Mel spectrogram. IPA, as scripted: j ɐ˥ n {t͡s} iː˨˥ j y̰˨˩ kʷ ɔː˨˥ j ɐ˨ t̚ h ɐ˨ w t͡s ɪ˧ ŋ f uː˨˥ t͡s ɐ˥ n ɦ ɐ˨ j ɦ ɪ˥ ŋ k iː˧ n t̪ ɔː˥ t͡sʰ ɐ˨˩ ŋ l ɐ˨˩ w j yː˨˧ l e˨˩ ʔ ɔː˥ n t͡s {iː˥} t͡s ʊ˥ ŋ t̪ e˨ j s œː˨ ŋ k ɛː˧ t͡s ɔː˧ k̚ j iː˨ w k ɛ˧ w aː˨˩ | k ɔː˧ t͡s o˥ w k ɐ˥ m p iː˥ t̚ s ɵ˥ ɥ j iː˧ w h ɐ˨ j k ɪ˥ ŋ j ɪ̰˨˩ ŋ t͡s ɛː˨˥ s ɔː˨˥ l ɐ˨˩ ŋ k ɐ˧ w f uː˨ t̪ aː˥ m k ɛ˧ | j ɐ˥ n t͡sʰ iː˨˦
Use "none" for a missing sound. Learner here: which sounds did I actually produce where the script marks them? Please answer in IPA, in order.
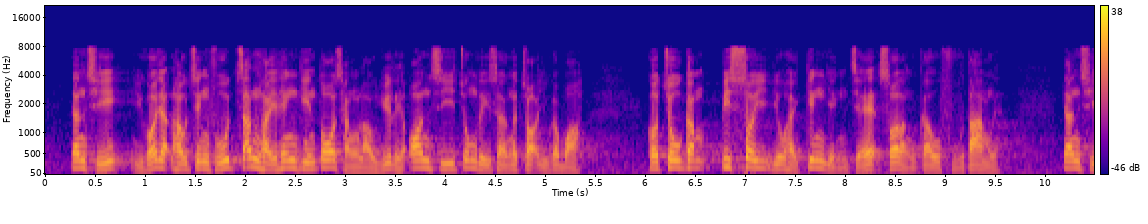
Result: t͡sʰ, iː˧

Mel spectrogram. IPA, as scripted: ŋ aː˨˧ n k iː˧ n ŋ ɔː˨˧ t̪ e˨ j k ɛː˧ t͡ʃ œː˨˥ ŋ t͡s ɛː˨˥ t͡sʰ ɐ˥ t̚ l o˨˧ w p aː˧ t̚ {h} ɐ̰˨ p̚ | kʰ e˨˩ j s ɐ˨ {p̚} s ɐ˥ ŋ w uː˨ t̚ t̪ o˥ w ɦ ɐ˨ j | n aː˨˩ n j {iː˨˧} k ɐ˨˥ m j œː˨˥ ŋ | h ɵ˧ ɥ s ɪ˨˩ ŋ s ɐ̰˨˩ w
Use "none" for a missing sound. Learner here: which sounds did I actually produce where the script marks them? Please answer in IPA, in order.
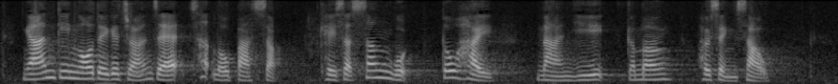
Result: s, t̚, iː˨˧

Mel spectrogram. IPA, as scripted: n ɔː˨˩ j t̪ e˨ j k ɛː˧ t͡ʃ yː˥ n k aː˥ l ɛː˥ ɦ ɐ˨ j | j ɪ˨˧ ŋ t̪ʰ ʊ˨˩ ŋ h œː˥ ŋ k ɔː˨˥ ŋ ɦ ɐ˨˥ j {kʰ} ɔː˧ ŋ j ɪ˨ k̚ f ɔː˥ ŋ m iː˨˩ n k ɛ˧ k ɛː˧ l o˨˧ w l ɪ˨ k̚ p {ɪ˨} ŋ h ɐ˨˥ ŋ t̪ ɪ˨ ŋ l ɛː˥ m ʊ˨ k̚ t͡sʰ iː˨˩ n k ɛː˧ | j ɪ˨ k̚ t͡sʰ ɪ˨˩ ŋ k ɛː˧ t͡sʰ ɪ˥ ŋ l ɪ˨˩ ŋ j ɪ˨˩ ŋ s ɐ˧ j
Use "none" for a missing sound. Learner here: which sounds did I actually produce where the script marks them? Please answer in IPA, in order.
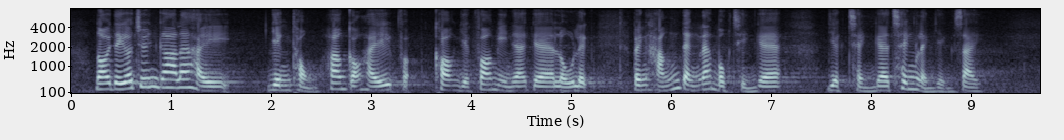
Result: kʰ, ɪ˨

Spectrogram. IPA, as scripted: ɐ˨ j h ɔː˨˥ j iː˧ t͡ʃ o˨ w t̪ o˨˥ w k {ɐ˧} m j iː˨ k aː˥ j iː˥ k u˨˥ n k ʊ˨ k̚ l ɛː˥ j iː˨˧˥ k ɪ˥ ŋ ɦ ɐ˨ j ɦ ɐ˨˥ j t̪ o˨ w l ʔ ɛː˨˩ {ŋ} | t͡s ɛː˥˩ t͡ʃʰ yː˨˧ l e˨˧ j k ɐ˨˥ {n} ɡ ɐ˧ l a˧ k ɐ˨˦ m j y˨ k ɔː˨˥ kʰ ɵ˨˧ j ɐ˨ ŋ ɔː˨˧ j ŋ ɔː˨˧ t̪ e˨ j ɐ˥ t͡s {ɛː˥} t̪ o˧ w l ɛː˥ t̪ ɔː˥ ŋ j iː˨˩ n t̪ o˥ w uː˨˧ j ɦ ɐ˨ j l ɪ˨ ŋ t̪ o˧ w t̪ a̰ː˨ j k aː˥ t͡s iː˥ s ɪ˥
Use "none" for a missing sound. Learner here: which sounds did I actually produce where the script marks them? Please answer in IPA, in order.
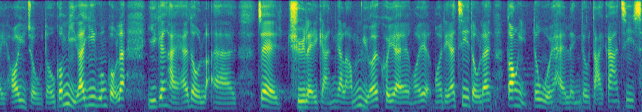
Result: ɐ˨˥, none, n, iː˥

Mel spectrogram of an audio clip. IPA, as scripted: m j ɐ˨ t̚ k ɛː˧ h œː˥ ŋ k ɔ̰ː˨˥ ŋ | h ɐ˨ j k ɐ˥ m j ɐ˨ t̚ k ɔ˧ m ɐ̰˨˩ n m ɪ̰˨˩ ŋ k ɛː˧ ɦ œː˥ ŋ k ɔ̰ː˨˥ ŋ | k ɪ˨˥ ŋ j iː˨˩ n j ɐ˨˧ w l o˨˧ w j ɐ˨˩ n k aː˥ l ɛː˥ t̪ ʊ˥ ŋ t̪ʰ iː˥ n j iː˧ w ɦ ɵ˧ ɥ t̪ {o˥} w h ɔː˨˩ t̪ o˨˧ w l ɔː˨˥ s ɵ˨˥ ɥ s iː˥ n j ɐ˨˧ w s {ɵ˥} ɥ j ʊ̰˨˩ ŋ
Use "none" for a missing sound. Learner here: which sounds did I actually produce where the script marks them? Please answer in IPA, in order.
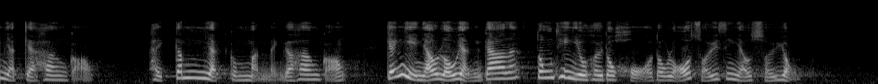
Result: o˧, ɵ˨˥

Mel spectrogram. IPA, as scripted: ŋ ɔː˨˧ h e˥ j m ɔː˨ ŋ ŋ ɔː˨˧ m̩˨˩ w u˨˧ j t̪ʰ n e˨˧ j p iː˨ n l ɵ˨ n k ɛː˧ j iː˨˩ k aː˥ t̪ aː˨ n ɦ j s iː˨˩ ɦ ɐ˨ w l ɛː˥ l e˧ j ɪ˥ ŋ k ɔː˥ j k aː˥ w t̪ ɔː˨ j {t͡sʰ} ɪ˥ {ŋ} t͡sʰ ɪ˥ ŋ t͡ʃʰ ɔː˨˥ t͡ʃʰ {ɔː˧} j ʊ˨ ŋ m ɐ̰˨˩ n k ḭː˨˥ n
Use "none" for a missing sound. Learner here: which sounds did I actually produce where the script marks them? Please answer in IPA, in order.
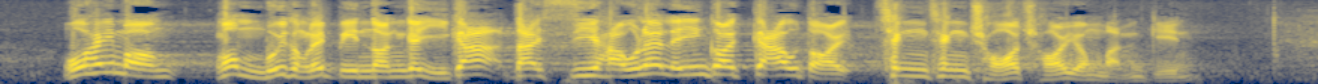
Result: t͡sʰ, ŋ, ɔː˨˥

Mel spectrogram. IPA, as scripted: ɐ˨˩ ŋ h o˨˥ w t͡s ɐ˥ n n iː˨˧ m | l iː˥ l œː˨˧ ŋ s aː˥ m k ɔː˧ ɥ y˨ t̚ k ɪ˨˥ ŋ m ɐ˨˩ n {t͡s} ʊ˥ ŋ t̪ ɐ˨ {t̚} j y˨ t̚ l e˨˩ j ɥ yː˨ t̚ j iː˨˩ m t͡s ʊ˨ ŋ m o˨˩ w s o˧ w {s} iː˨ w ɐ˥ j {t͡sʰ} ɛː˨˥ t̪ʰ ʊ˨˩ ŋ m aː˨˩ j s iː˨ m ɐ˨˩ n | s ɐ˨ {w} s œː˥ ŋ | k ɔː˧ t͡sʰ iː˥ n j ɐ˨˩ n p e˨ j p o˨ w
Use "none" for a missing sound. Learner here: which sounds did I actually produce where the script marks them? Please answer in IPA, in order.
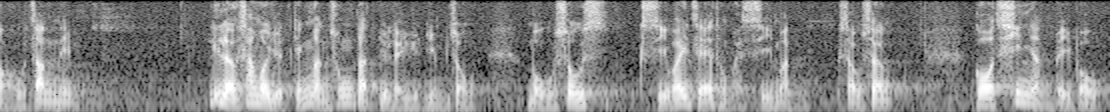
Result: t͡sʰ, t̚, s, t͡s, w

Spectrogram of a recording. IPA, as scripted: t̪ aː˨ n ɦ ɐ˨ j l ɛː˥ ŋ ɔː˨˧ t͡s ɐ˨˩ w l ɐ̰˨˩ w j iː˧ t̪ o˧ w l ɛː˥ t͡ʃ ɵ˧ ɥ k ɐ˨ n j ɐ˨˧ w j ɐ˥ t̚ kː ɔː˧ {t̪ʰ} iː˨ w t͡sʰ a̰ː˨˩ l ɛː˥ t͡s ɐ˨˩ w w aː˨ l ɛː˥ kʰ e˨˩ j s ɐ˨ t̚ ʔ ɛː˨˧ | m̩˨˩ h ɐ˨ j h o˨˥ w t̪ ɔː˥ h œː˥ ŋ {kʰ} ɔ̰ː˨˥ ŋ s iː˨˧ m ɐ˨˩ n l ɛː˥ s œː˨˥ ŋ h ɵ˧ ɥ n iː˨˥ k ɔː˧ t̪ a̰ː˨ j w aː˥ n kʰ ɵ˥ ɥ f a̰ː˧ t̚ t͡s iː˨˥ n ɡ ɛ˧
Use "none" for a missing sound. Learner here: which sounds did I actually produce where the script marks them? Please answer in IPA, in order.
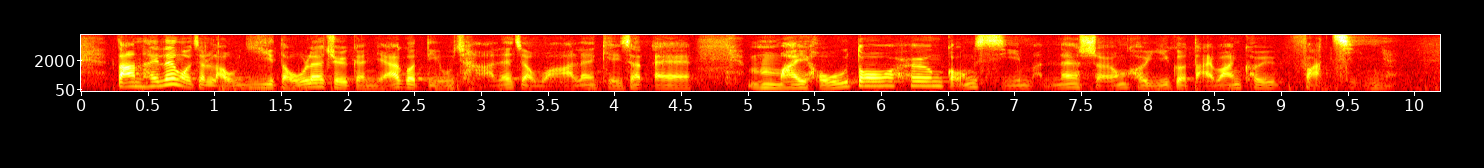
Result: t̪, k

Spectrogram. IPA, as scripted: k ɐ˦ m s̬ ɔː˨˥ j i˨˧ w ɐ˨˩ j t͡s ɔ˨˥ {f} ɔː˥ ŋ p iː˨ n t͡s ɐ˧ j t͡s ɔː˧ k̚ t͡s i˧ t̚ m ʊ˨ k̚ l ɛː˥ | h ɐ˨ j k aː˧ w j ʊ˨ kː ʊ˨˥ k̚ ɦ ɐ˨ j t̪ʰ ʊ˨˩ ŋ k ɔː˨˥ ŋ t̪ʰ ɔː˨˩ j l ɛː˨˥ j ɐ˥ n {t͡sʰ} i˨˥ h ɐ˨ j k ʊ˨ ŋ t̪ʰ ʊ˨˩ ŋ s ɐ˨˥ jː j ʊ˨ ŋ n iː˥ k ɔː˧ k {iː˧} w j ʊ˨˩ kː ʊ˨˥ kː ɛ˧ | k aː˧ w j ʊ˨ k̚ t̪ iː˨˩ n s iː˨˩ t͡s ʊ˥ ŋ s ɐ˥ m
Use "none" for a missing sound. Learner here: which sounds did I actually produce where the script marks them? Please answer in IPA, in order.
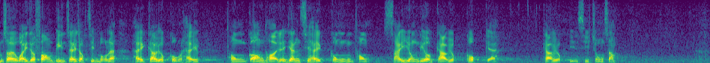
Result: f, t͡sʰ, aː˧

